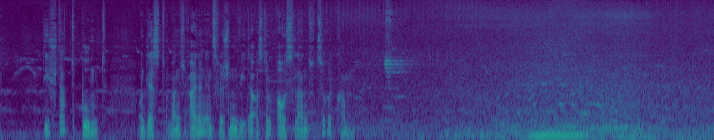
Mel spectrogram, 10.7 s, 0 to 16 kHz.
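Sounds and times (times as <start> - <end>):
busy congested city street traffic in Tirana: 0.0 - 10.7
speech: 0.6 - 6.0
deep vehicle rumble: 4.6 - 10.7.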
